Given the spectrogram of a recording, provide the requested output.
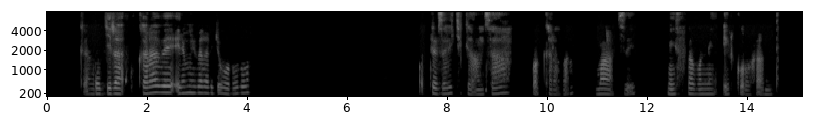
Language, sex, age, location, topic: Kinyarwanda, female, 25-35, Kigali, health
